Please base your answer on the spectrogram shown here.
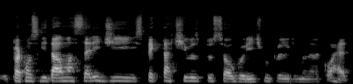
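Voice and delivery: ordinary talk, nothing marked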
